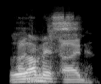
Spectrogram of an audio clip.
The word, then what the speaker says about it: Lummis: When you've got the great senator whose last name rhymes with hummus. Lummis.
